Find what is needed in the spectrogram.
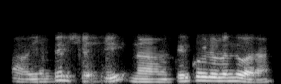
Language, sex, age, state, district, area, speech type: Tamil, male, 18-30, Tamil Nadu, Viluppuram, urban, conversation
